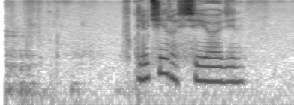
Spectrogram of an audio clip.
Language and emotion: Russian, sad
